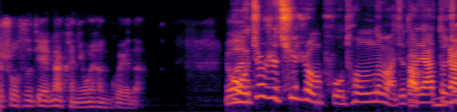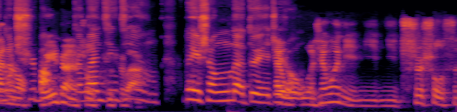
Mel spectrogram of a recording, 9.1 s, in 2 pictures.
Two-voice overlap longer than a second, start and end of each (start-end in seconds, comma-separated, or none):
4.0-6.1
